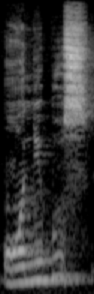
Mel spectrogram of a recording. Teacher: a palavra ônibus por sua vez também tem três sílabas e a primeira sílaba desta palavra é a mais forte então ônibus veja tem três sílabas e a primeira sílaba a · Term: proparoxítonas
